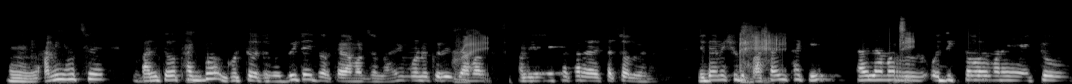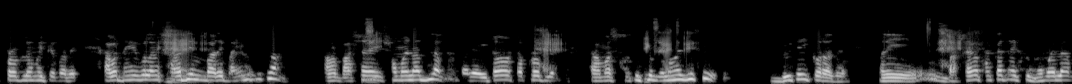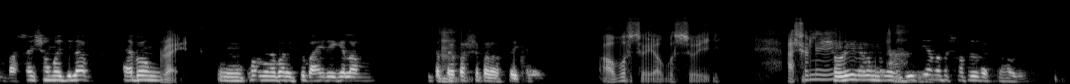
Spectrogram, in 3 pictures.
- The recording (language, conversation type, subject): Bengali, unstructured, ছুটির দিনে আপনি কোনটি বেছে নেবেন: বাড়িতে থাকা, না বাইরে ঘুরতে যাওয়া?
- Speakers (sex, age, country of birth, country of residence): male, 25-29, Bangladesh, Bangladesh; male, 30-34, Bangladesh, Germany
- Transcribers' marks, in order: static; in English: "এক্সাক্টলি"; tapping; distorted speech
